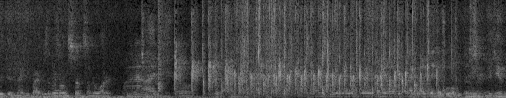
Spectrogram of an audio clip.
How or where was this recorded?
live audience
